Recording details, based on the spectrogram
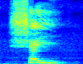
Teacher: یا لین کو ہم کو نرم آواز سے جلدی ادا کرنا ہے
